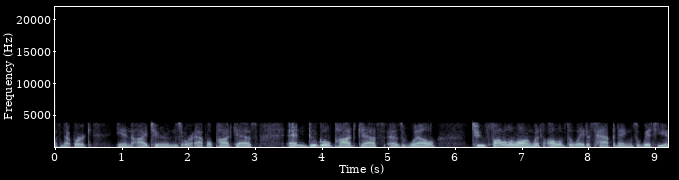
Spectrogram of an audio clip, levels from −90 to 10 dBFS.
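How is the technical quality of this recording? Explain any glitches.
The recording's technical quality is limited by one fault that runs from start to finish: G.729 codec damage, plainly audible. The speech is rebuilt from a vocal tract filter, a pitch predictor and a few pulses per 10 ms frame, consistent with the 8 kbit/s G.729A variant. Everything above 4 kHz is gone, and the voice sounds rough, buzzy and slightly synthetic. A plain telephone band-limit would keep the voice natural, so the synthetic grain is what marks a codec.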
